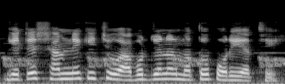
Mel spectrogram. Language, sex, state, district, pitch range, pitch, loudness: Bengali, female, West Bengal, Cooch Behar, 215-260 Hz, 235 Hz, -12 LUFS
